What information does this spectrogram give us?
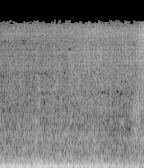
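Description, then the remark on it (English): A kitchen faucet runs steadily, a continuous rush of water with methane gas coming out, splashing into a sink with no pauses and no voices, holding an even loudness throughout. “In this video, a man holds up a match to his running kitchen faucet, which then ignites due to the methane gas coming out of the sink.”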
